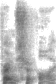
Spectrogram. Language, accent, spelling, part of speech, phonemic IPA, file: English, US, frenchify, verb, /ˈfɹɛnt͡ʃɪfaɪ/, Frenchify US.ogg
- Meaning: 1. To make French or more French-like in any way 2. To become French or more French-like 3. Synonym of gallicize, to translate into the French language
